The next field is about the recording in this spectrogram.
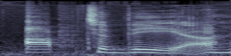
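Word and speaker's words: Optavia: So Jean works with a company called Optivia.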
